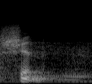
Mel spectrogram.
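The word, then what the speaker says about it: 心: please pacify my mind in Chinese a mind is um this word pronounced shin and shin is here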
